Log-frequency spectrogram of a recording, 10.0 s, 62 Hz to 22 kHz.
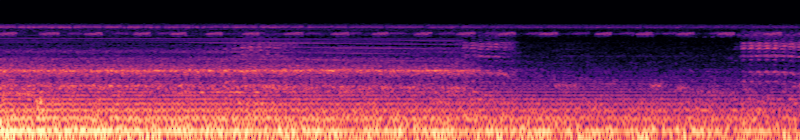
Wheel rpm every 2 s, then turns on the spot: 0, 0, 0, 0, 0.
none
